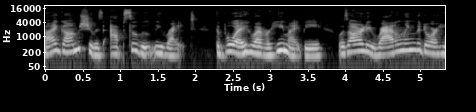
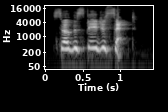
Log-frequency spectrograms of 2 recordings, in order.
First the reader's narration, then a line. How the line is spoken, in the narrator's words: shouted the Grand High Witch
